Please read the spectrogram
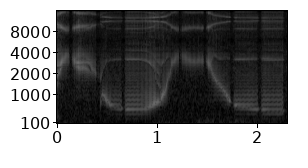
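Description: Jaw harp played in a steady twanging drone, its overtones sweeping slowly up and down as the player reshapes his mouth.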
